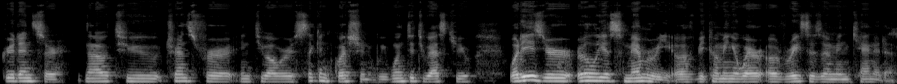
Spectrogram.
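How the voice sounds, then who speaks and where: A man's voice: medium pitch, steady tone, moderate pace, a little mellow. A young man co-hosting a student interview, reading prepared questions politely with some hesitant fillers. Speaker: student co-host.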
